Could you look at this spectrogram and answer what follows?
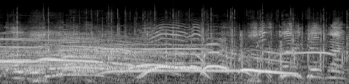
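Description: Crowd cheering at a Renaissance faire sword fight, a loud, close roar of shouting and whooping voices with high excited calls rising and falling, some clapping underneath.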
